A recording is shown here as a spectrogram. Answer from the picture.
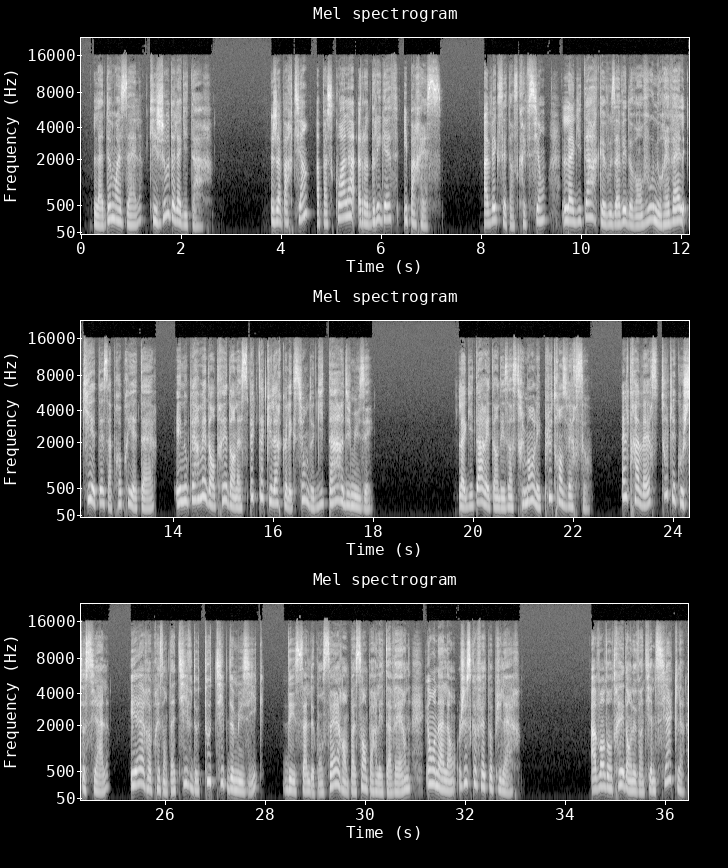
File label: audioguia french; delamusica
